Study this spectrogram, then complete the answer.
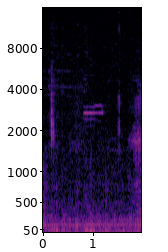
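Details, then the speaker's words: Newly installed Elite RV Security keyless entry door lock on a travel trailer, lock button held 2–3 seconds. A short, clean electronic beep with a soft latch clunk, then quiet; it locks properly. "we're going to press and hold the lock button for two to three seconds heard the the audible and i can hear it go it's locked"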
